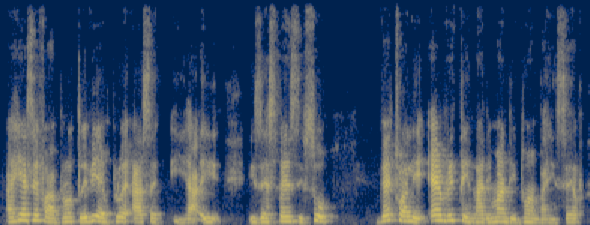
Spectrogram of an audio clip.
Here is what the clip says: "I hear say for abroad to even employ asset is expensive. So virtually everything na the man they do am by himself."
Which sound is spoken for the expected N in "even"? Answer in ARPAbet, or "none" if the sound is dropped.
none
